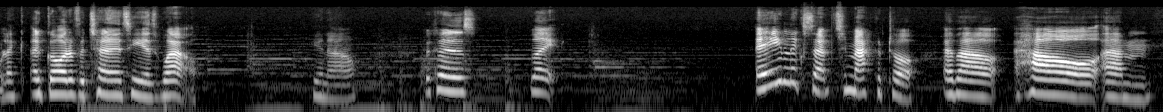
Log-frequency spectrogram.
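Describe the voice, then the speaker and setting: A woman's voice: on the high side, sharp tone. A woman giving casual live gameplay commentary as a streamer, musing aloud in a chatty, giggly manner.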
